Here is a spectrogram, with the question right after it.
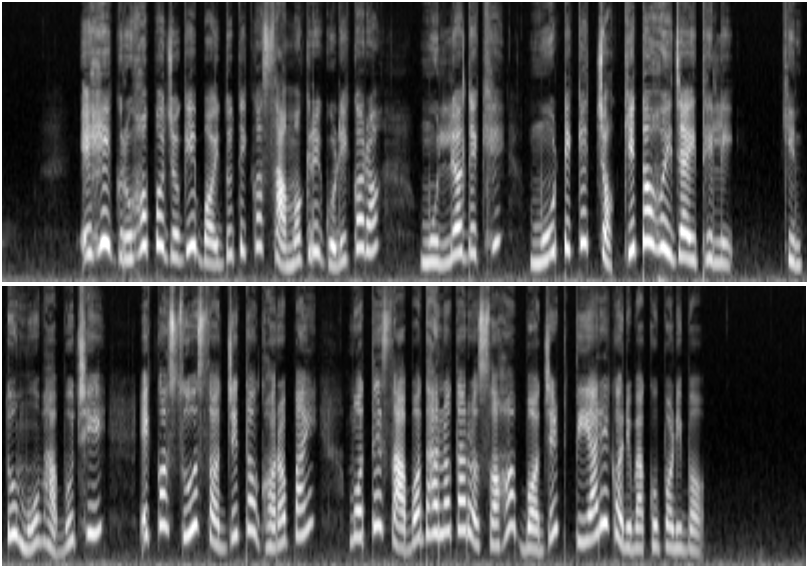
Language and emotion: Odia, surprised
